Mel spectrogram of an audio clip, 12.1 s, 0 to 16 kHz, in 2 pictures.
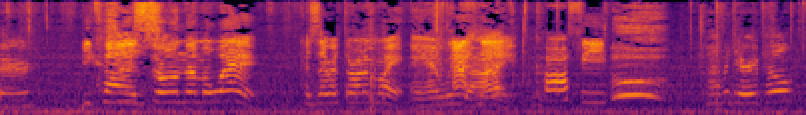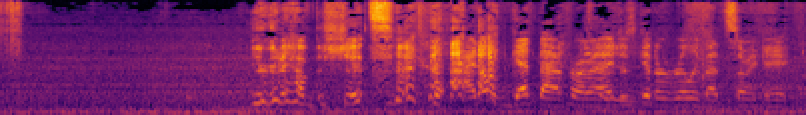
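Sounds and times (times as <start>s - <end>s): car engine running: 0.0s - 12.0s.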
